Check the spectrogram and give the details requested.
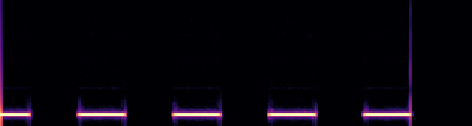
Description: Heart Monitor Beep Sound Effect in HQ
